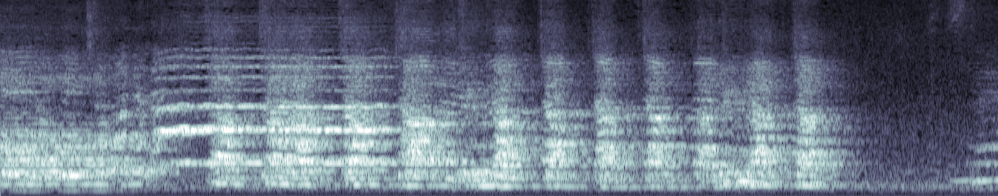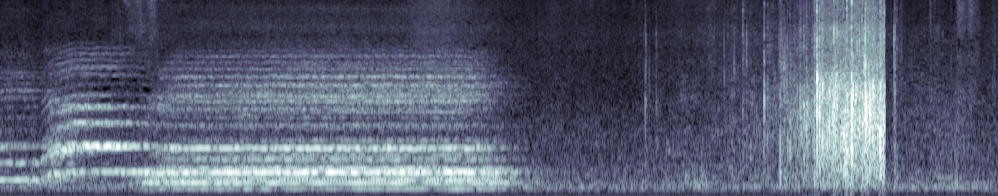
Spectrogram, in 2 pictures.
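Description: Mixed high school choir singing a short rhythmic passage, then, after a brief pause, a final held chord that ends the song. Near the end comes a short, loud burst of noise.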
